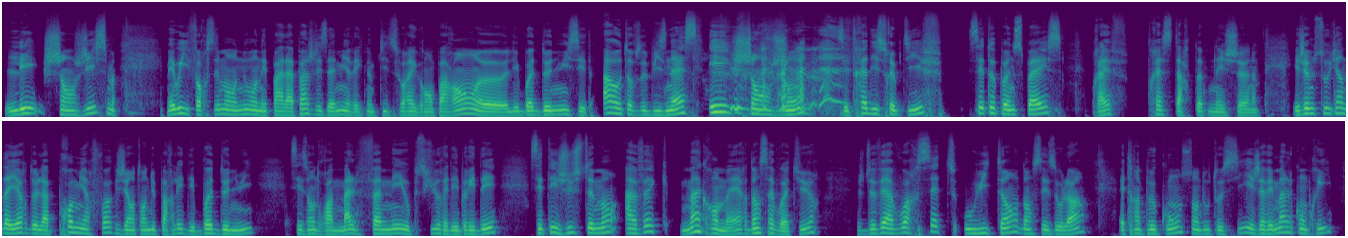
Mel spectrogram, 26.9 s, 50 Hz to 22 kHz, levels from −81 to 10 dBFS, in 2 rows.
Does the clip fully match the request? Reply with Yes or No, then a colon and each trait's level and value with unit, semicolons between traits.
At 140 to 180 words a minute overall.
No: average, 205 wpm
